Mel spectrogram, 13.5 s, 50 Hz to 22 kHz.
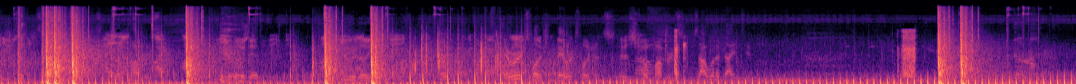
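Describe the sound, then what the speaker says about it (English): Machine gun fire in the Vietnam-era military game Arma 3 rattles in loud bursts, then settles into a steady rapid stream of shots, with voices talking underneath. "I'll push up with the machine gun slowly."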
